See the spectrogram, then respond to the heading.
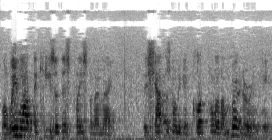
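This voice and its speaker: A man's voice: a little high, lively intonation, quick pace, a bit bright. An actor playing a cocky gangster henchman in an old film serial, with slangy, chummy tough talk that carries menace. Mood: coaxing, menacing. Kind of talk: 1940s film serial acting. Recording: noisy old film soundtrack.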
